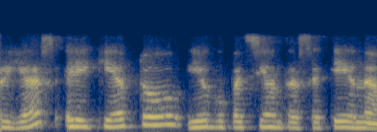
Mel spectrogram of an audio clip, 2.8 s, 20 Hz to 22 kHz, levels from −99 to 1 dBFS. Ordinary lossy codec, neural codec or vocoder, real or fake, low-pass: Opus, 16 kbps; none; real; 7.2 kHz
